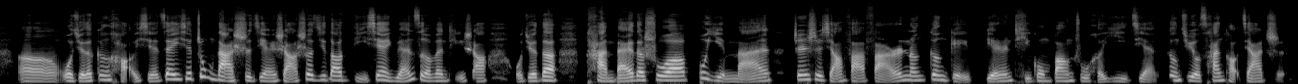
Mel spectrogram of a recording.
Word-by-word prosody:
呃， 145 -3 0
我 165 - +2
觉 150 -1 +1
得 165 - +3
更 210 +3 -3
好 - - -2
一 - - -5
些。 150 -3 -3
在 235 +8 +3
一 235 - +2
些 265 - 0
重 325 -2 -2
大 190 -7 +7
事 180 +1 0
件 160 -3 -3
上， 155 - +1
涉 230 +8 +1
及 210 -1 -7
到 200 -1 +3
底 185 0 -12
线 200 -5 +1
原 160 +9 -1
则 170 - 0
问 165 0 -3
题 185 - -12
上， 145 0 0 0.3
我 - - -4
觉 160 0 +1
得 180 -1 +6 0.2
坦 150 0 +3
白 150 +4 +5
地 195 0 +3
说， 195 -1 +5
不 285 -2 -2
隐 175 - -4
瞒 145 +6 -1 0.2
真 220 +1 +2
实 215 -3 0
想 190 - 0
法， 135 - +1
反 - - 0
而 165 - +1
能 195 0 -2
更 205 -2 -1
给 - - -5
别 140 -2 +1
人 155 +4 -3
提 140 -6 -8
供 155 +1 -4
帮 155 +2 +1
助 155 -4 -8
和 - - -6
意 140 0 -10
见， - - -7
更 200 -2 -3
具 190 - -7
有 155 - +3
参 175 +5 -1
考 - - -3
价 - - -1
值。 460 +1 -7
175 Hz, 280 characters per minute, -23 LUFS, 155-200 Hz, 0.3 s, 大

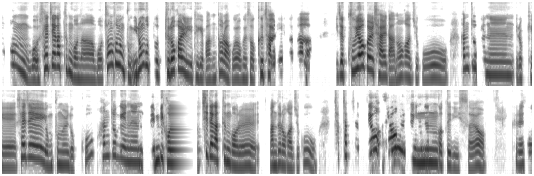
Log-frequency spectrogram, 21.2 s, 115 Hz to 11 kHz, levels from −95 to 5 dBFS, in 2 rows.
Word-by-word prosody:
퐁퐁 280 - -3
뭐 165 -1 -1
세제 320 - +3
같은 300 -8 +1
거나 170 -2 -4
뭐 165 +1 -6
청소용품 340 - 0
이런 295 +11 +2
것도 245 -11 -3
들어갈 260 +3 +5
일이 205 -4 -3
되게 180 -2 -7
많더라고요. 170 0 -3
그래서 170 -1 -8
그 230 - -1
자리에다가 355 - -2 0.5
이제 215 +1 +1
구역을 295 0 +7
잘 200 -3 +3
나눠 170 +6 -3
가지고 170 -2 -6 0.2
한쪽에는 220 -9 -4
이렇게 170 -2 -6
세제 280 -3 +3
용품을 195 +1 -5
놓고 255 - -11
한쪽에는 270 -8 -2 0.3
냄비 245 +5 +4
거치대 215 +6 +1
같은 250 -3 +4
거를 180 -2 -2 0.2
만들어 190 +1 -3
가지고 170 +3 -7 0.3
착착착 320 -1 -5 0.4
세워 415 +5 +5 0.2
세워 440 +4 +9
놓을 445 -4 +4
수 255 - -3
있는 220 0 +2
것들이 185 -4 -5
있어요. 165 +2 -5 0.5
그래서 195 -1 -7
215 Hz, 295 characters per minute, -22 LUFS, 175-280 Hz, 0.5 s, 세워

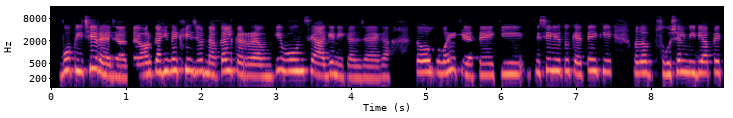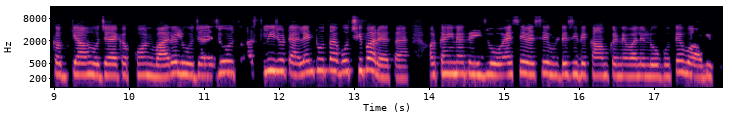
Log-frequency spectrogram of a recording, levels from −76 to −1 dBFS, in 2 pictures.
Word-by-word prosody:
वो 320 +3 +3
पीछे 320 +3 +5
रह 285 -8 +4
जाता 210 +1 0
है 230 - +1
और 260 +1 +2
कहीं 295 +1 +4
न 325 - +5
कहीं 320 0 +1
जो 300 +1 0
नकल 300 +6 +2
कर 250 -2 +2
रहा 235 0 +3
है 225 - +2
उनकी, 225 +9 -3
वो 310 0 +2
उनसे 310 0 +3
आगे 250 0 +2
निकल 215 -3 -5
जाएगा। 205 +1 -6 0.4
तो, 285 -1 +2
वही 300 +5 +2
कहते 235 0 -1
हैं 245 - 0
कि 255 -1 -2 0.2
इसीलिए 315 +2 +2
तो 310 0 -3
कहते 280 +1 -1
हैं 315 -1 +3
कि 300 -1 -3 0.3
मतलब 270 0 0
सोशल 265 +3 +1
मीडिया 275 0 +2
पे 285 -1 +1
कब 245 -4 -3
क्या 250 -2 +2
हो 240 - -1
जाए, 235 -1 +3
कब 240 - -4
कौन 245 -1 -3
वायरल 250 +5 +2
हो 250 -1 +1
जाए, 230 0 0
जो 280 +1 0 0.3
असली 290 +4 +1
जो 310 0 +2
टैलेंट 275 +5 0
होता 320 0 0
है, 305 - +2
वो 290 +1 -1
छिपा 320 +1 +5
रहता 210 0 -2
है 205 0 -6 0.3
और 245 - -3
कहीं 265 -1 +1
न 260 0 +1
कहीं 250 -2 0
जो 245 -1 +2
ऐसे-वैसे 260 0 +1
उल्टे-सीधे 245 +1 -2
काम 235 0 -2
करने 230 -1 -3
वाले 225 0 -2
लोग 225 -1 -4
होते 225 +5 -4
हैं, 290 - 0
वो 265 - 0
आगे 215 +1 -5
260 Hz, 230 wpm, -23 LUFS, 235-295 Hz, 0.4 s, पीछे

